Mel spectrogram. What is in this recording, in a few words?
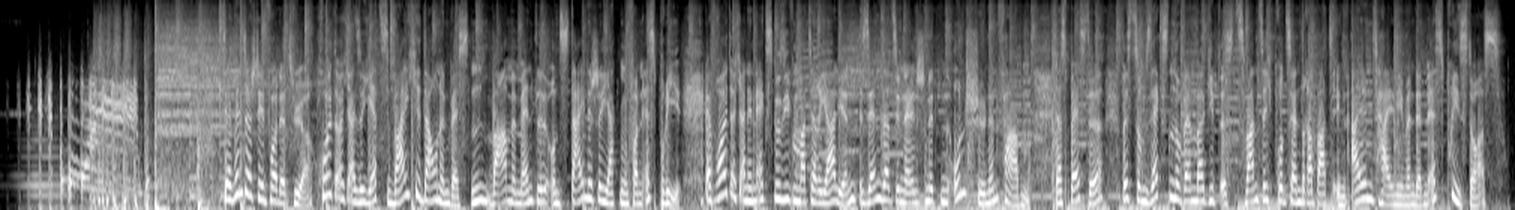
spot; esprit; niedersachsen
